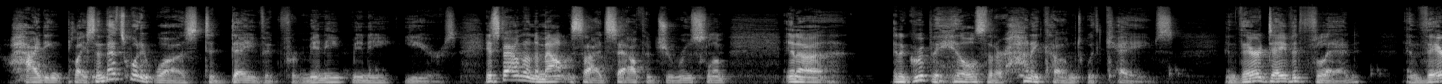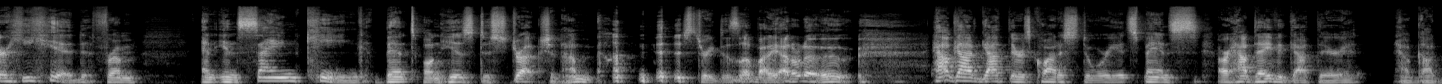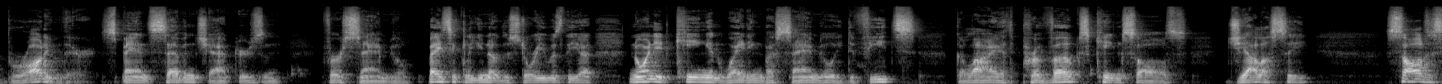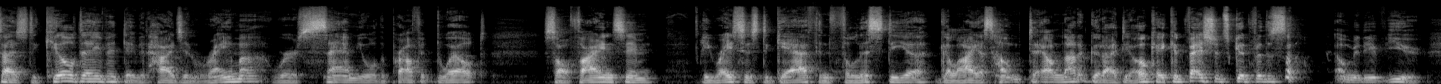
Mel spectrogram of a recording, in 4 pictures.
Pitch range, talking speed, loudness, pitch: 85-120 Hz, 150 wpm, -19 LUFS, 105 Hz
